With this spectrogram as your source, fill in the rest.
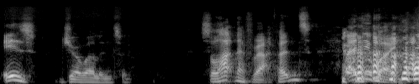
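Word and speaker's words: Joelinton: name and they said in brazil you pronounce that the stress is on the middle of the word so actually the correct pronunciation is joe ellington so that never happens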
